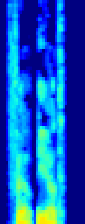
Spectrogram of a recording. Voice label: "verehrt", German; adjectives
